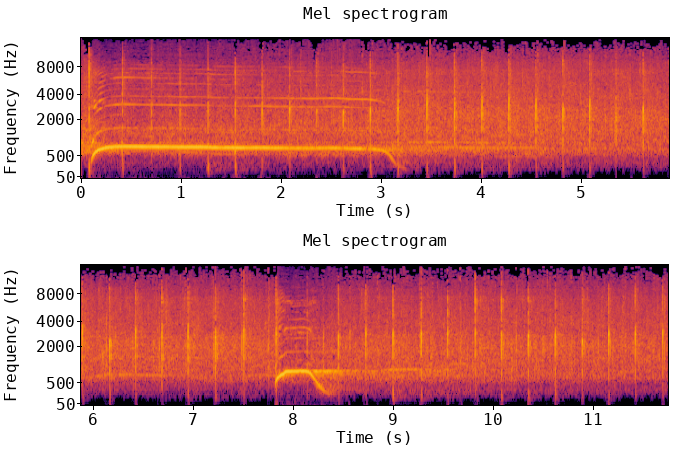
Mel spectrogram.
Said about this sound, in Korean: 자, 지금 박수로 격려를 할 건데요. 박수만 치지 말고 여러분이 하실 수 있는 최선을 다해서 함성과 괴성과 큰 박수로 격려해 주시면 감사하겠습니다.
